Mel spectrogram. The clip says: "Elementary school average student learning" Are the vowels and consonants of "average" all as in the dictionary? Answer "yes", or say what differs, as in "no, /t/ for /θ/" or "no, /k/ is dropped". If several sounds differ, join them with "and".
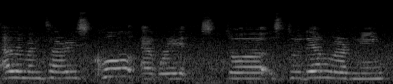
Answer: no, /p/ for /v/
